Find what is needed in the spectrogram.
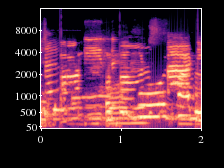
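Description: Several young children reading a storybook line aloud together in a sing-song chant, their voices overlapping and out of step, heard over a video call.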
